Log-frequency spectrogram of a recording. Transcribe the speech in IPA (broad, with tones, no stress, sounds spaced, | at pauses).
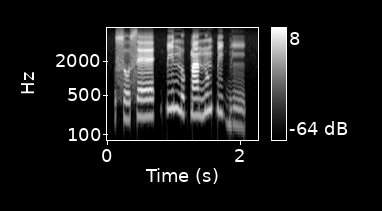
s o˧ s ɛ˦ | k͡p i˦ n o˧ k͡p ã˧ n ũ˦ k͡p i˦˨ ɡ͡b ĩ˨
